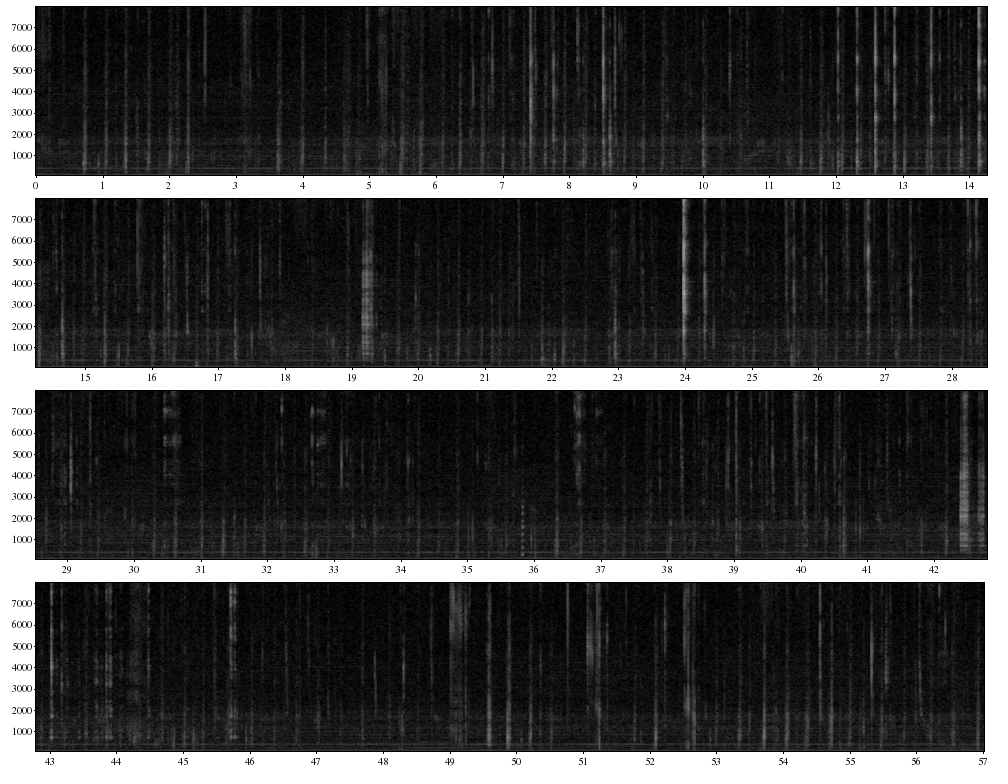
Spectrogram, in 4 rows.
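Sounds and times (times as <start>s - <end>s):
crunching lettuce: 0.0s - 57.0s.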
